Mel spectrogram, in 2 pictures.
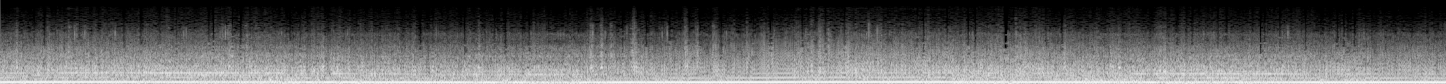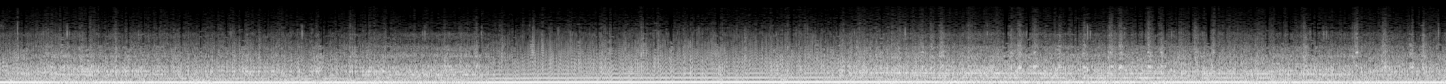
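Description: A motorcycle engine hums steadily up close, its pitch rising and falling slightly.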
